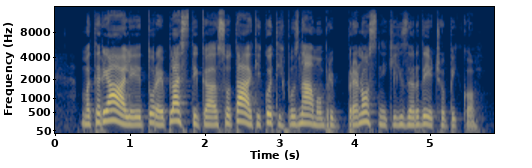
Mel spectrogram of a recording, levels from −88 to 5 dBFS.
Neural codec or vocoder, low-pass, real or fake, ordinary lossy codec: none; 14.4 kHz; real; none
